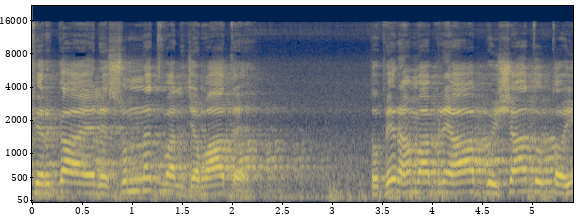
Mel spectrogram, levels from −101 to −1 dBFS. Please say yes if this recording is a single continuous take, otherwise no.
yes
